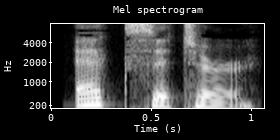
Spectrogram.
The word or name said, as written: Exeter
